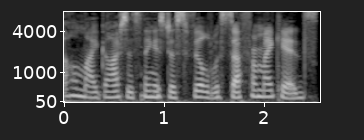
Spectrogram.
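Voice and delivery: ordinary delivery

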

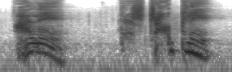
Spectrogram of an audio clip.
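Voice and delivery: loud, carrying stage whisper. Narrator reads a man carrying two mugs calling to ale, loud whisper. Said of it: "he said in a loud whisper".

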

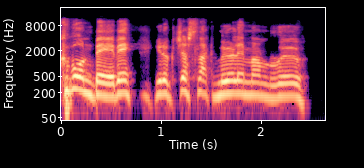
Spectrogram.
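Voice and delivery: bad put-on Liverpool accent. Imitating a husband sweet-talking his wife in a Liverpool accent. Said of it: "That's a terrible Liverpoolian".

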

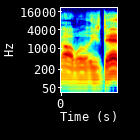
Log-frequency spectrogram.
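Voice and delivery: normal talking voice

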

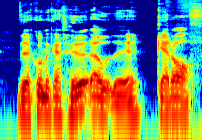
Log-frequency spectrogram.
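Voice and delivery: ordinary delivery

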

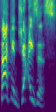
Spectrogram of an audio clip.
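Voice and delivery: put-on Australian accent. Sharing a favorite thing to say in an australian accent. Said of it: "my favorite thing to say in Australian accent".

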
